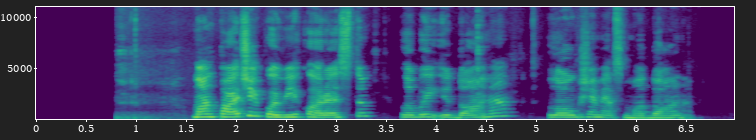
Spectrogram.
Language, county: Lithuanian, Alytus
